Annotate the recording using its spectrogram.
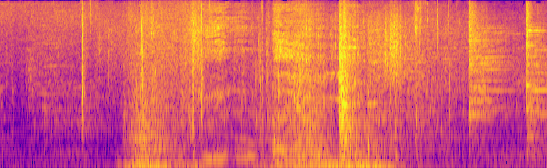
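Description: A heavy chest creaks open with a rumble.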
